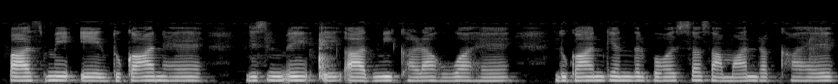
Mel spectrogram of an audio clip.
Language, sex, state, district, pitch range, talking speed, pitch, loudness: Hindi, female, Uttar Pradesh, Lalitpur, 175-180 Hz, 135 wpm, 180 Hz, -19 LUFS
